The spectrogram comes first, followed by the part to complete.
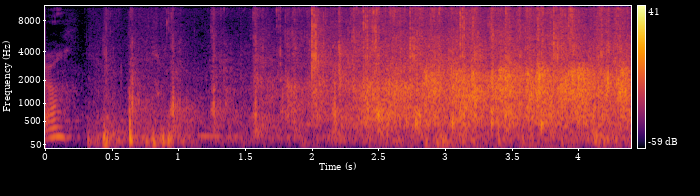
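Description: Audience applause: a few scattered claps at first, swelling about halfway through into steady clapping from the crowd.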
